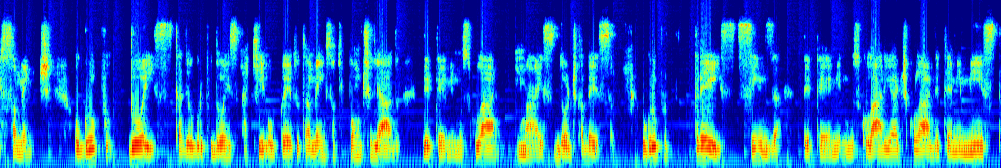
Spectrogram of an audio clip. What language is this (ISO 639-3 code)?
por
